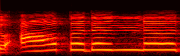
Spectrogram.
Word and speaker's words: आपदन्न: ন চ পশ্যন্তি, आपदन অনুসার পর ন উচ্চারণ করে পরে আবার ন উচ্চারণ করতে হবে, ওই নটা কিন্তু বাদ দিয়ে গেলে হবে না।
